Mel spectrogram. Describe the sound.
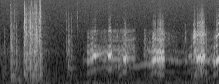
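Chickens cluck behind a door, giving a few uneven, moderately loud bursts of clucking and squawking calls.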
